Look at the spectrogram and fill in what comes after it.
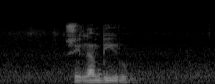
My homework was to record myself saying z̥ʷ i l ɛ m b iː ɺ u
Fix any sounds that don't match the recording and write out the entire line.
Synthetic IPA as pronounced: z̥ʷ i l a m b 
